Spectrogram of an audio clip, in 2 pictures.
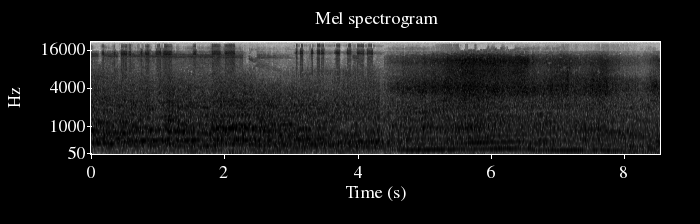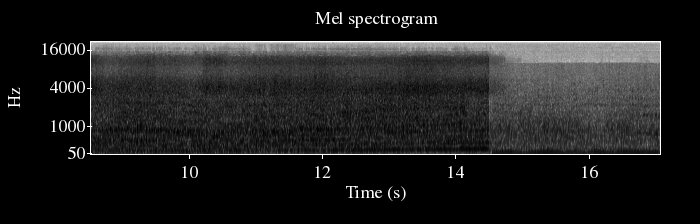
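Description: Racing video game with AI race cars on track: engine notes whine and shift pitch continuously as cars pass and accelerate, loud and sustained, with an abrupt cut to a lower drone near the end.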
